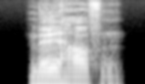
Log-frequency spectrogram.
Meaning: trash heap
- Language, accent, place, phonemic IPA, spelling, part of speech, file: German, Germany, Berlin, /ˈmʏlˌhaʊ̯fn̩/, Müllhaufen, noun, De-Müllhaufen.ogg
